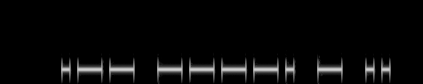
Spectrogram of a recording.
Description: Morse code, heard as a keyed tone, about 15 wpm, 700 Hz. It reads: W9TI
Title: USA Call Signs - 4 Characters - Repeated 3x - 15wpm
